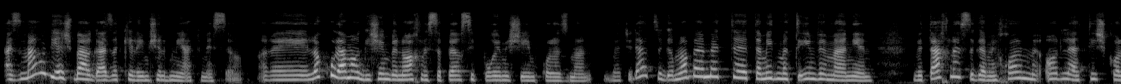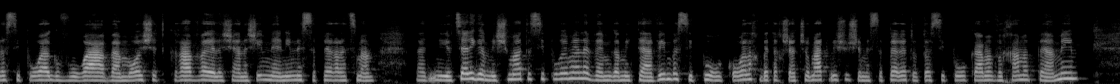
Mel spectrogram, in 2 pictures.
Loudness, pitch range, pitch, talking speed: -28 LUFS, 190-245 Hz, 205 Hz, 185 wpm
